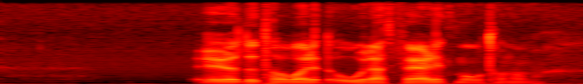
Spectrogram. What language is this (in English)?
Swedish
